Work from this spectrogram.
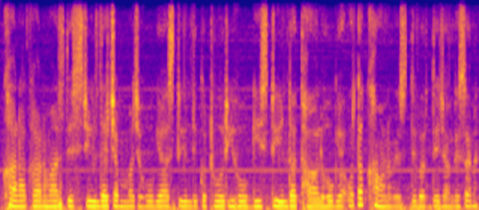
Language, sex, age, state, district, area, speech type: Punjabi, female, 30-45, Punjab, Bathinda, rural, spontaneous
